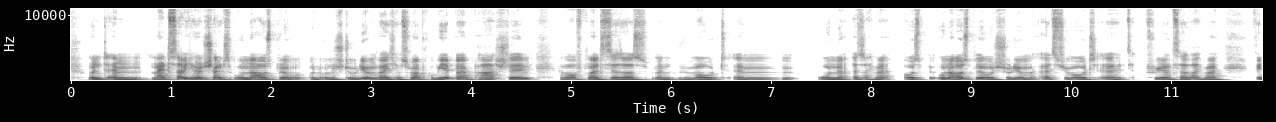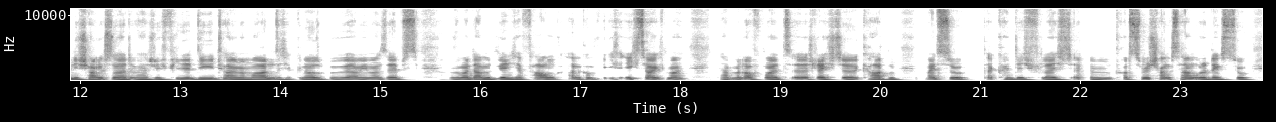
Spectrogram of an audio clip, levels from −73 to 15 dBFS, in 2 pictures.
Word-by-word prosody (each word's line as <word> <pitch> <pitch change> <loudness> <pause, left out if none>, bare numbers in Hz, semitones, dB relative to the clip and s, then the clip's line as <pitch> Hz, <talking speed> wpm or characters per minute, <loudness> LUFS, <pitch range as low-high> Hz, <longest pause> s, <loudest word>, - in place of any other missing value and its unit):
Und, 105 -1 +2
ähm, 95 -1 +2
meinst 95 -1 +4
habe - - +6
ich 115 - +1
'ne 110 -2 +4
Chance 100 -1 +1
ohne 100 +2 +3
Ausbildung 100 0 +1
und 100 0 -4
ohne 95 -2 -2
Studium, 115 +2 +1
weil 100 - +5
ich 95 - -1
habe 100 - -4
es - - +1
schon 105 +1 +1
mal 100 - -5
probiert 105 +3 +2
bei 110 - +2
'n 100 -2 -2
paar 100 +1 0
Stellen, 110 +2 +1 0.2
aber 95 - -2
oftmals 95 +1 +1
ist 100 - -1
ja 105 - +2
so, 100 - +3
dass 100 0 0
man 95 0 -3
Remote, 95 +2 -1
ähm, 90 -1 -4 0.2
ohne, 100 +1 0
also 95 -1 -2
sage - - -4
ich 90 - +1
mal, - - -14
Ausb 105 0 0
ohne 110 -1 +2
Ausbildung 110 0 +2
und 100 - +1
Studium 100 0 -1
als 90 -1 -3
Remote, 100 +3 0
äh, 95 +1 -2 0.2
Freelancer, 100 -1 -1
sage 90 0 -1
ich 95 - -5
mal, 95 -1 0 0.3
wenig 100 -1 +2
Chancen 105 +2 +2
hat, 100 +1 +1
weil 100 - -2
natürlich 95 0 -1
viele 105 +2 -1
digitale 105 0 0
Nomaden 100 +1 +2
sich 95 0 -6
genauso 100 0 0
bewerben, 95 -1 -2
wie 90 - -1
man 90 +1 -3
selbst. 95 +1 0 0.3
Und 95 - -10
wenn 90 - -3
man 95 - +3
da 90 - +3
mit 100 -1 0
wenig 100 0 +4
Erfahrung 95 0 -1
ankommt, 95 - -5
wie - - -11
i - - -10
ich 110 +1 +2
sage 105 - +5
ich 115 +2 -10
mal, 110 0 -2 0.3
da 100 - -8
hat 95 - -4
man 95 - -2
oftmals, 100 0 0
äh, 80 - +2
schlechte 95 -2 +2
Karten. 100 -1 -1 0.2
Meinst 90 0 +3
du, 105 0 0
da - - -5
könnte 105 -2 -5
ich 100 -1 -2
vielleicht, 100 -1 0 0.2
ähm, 90 -3 -4
trotzdem 95 +6 +1
'ne - - +3
Chance 140 +3 0
haben, 130 - +2
oder 100 - +2
denkst 95 +1 +2
du, 105 0 0
100 Hz, 245 wpm, -24 LUFS, 95-105 Hz, 0.3 s, habe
